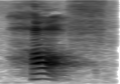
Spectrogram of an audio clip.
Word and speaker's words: half: valley please half hof half half take it guys it is half to pronounce it half l is silent repeat one more time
